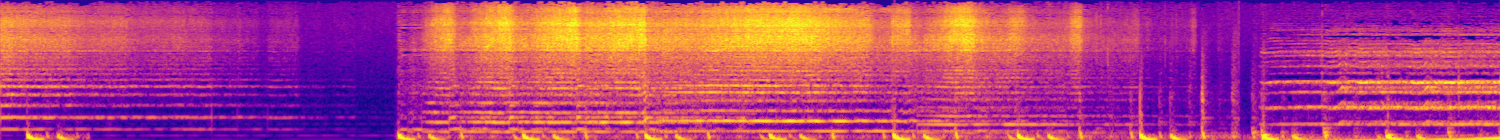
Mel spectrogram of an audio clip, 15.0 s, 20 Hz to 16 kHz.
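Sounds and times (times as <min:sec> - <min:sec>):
held synth chord: 0:00.0 - 0:11.4
deep bass thumps: 0:04.0 - 0:05.7, 0:06.4 - 0:06.9, 0:08.9 - 0:09.4, 0:10.1 - 0:15.0.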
